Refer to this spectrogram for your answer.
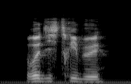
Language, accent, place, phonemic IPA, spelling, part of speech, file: French, France, Lyon, /ʁə.dis.tʁi.bɥe/, redistribuer, verb, LL-Q150 (fra)-redistribuer.wav
- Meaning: to redistribute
